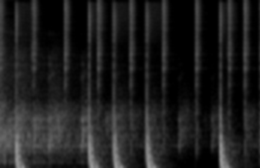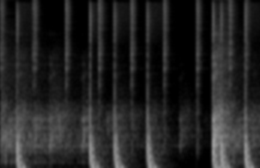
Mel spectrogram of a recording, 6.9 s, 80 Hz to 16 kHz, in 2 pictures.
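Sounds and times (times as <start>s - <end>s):
drum and percussion loop at 138 BPM: 0.0s - 6.9s.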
